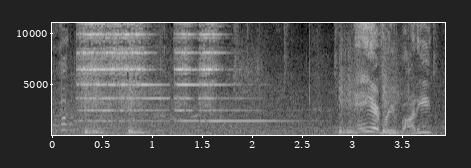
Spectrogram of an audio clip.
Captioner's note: bell ringing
